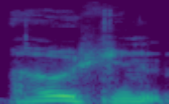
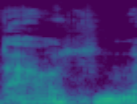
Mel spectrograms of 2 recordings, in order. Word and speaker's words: Ouschan: his name is Alvin Ocean or Ocean, which I'm which I hear is how you're supposed to pronounce it. Ocean. Everyone says Ocean, so I'll say Ocean.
